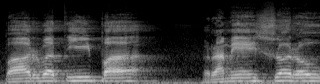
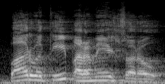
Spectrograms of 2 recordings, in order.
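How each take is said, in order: First: A break falls after 'pa' in the second word. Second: The second word is said whole, without a break. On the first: It names Parvati's lord and Rama's lord. "இப்படி பிரிக்கணும்" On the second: It names Parvati and Parameshvara. "அப்படின்னு அர்த்தம் பண்ணுகிறார்"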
